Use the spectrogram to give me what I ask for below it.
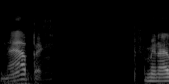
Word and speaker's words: knapping: Knapping, which I'm sure is pronounced napping.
